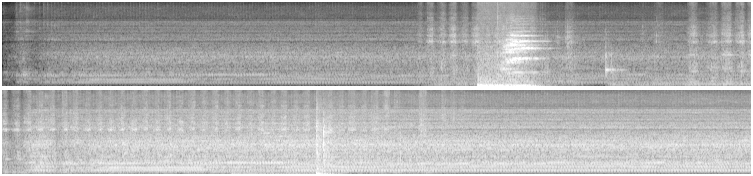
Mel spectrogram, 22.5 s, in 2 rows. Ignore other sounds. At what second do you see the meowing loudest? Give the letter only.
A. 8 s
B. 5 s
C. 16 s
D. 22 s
A.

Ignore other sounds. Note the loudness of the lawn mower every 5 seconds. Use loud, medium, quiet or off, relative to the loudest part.
quiet, quiet, loud, loud, loud.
